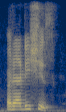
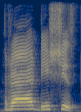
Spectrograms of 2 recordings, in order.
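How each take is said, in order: First: Said in the usual way. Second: रेडिशेस slowly split as ra, di, shes; syllable by syllable. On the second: Shown as a demonstration. Teacher breaking the word for the class, रेडिशेस syllable by syllable. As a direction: give रेडिशेस three separate slow beats. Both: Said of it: "Break the given words into syllables".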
